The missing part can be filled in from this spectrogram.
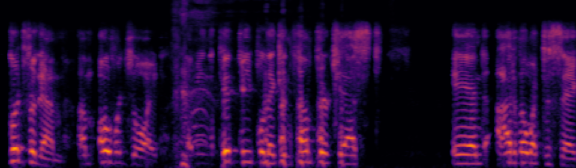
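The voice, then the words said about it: Hoarse, congested sick voice. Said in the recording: “You sound a little hoarse. ... I'm just sick. ... I have a congested chest.”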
